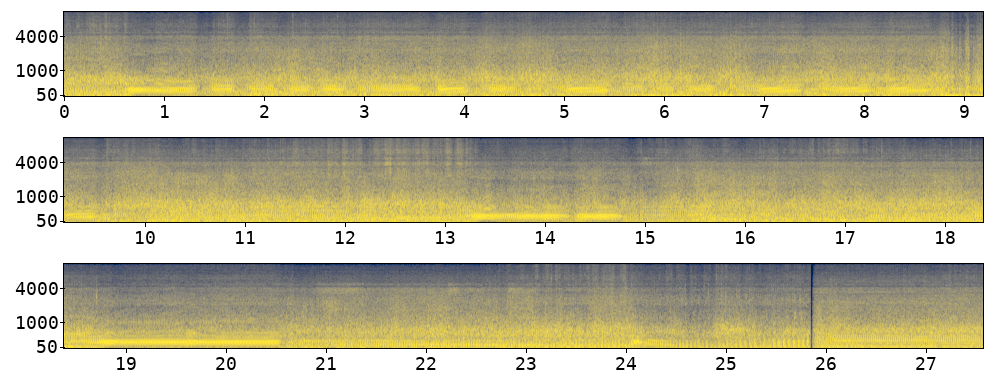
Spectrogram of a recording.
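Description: Motorcycle engine revving hard, its pitch climbing and dropping again and again as the throttle is worked and the gears change. There are a few longer climbs after about halfway.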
